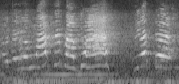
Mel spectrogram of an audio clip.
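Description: Young children's high-pitched voices calling and chattering, with a loud call near the end.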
